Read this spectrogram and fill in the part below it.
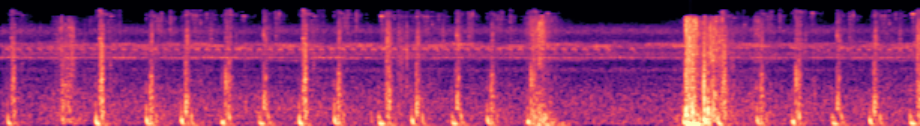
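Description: Footsteps thud quickly and steadily on grass and stone.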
